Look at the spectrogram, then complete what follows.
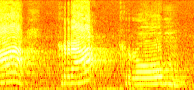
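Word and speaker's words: พระพรหม: พรหม รับ พรหม เจ้า ที่ เห็น ไหม คะ นี่ หอ หีบ อยู่ หน้า พยัญชนะ ท้าย แต่ เรา ไม่ ออก เสียง หอ นะ เรา ออก ถึง ว่า พระ พอ ร็ อก มอ พรหม พระ พรหม เขียน ทอนหงส์ แต่ เวลา อ่าน ว่า พระ พรหม นะ คะ สังเกต นะ ไม่ ออก เสียง หอ หีบ แปล เวลา เขียน คำ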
